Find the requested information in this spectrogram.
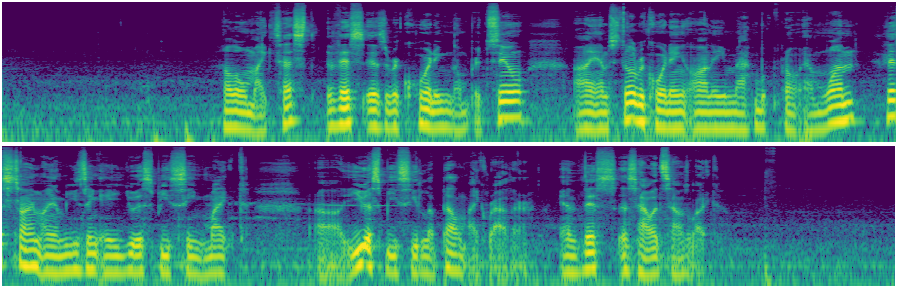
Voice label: Voice With lapel mic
